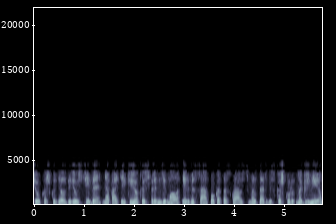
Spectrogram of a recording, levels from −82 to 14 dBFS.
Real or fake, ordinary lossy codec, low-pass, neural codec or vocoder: real; MP3, 24 kbps; 7.2 kHz; none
